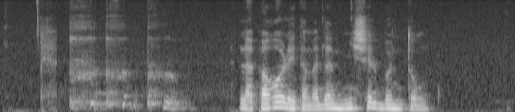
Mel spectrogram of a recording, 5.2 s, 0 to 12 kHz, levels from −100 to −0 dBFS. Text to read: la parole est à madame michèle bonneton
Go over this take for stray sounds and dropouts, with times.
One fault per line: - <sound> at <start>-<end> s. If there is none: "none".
- cough at 0.7-2.0 s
